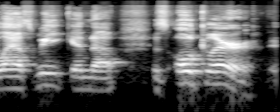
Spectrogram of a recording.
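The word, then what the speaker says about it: Eau Claire: Martin told me that I had heard it pronounced two or three different ways during the last week and uh this Oak Clair said the E silent on that right right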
